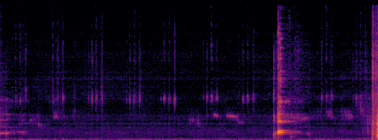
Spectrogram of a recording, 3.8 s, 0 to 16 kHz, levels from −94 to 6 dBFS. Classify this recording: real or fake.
fake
